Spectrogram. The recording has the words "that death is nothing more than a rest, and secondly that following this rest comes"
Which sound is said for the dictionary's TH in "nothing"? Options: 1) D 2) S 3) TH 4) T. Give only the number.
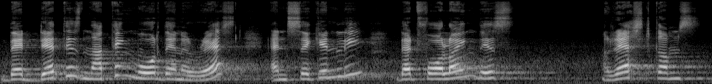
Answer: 4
